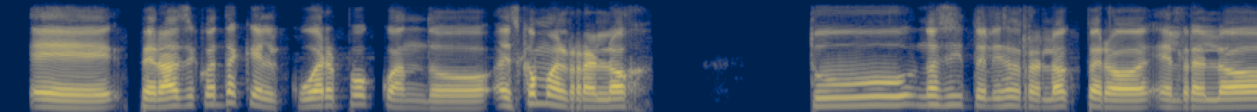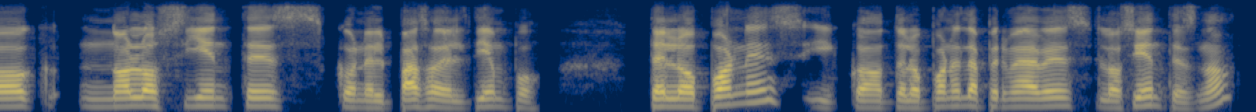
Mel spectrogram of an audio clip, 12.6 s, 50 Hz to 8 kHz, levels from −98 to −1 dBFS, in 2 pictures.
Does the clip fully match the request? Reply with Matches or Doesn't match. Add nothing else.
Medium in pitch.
Matches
